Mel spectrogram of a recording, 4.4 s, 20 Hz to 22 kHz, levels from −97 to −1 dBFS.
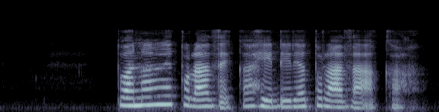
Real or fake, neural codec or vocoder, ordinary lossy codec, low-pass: real; none; none; 7.2 kHz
